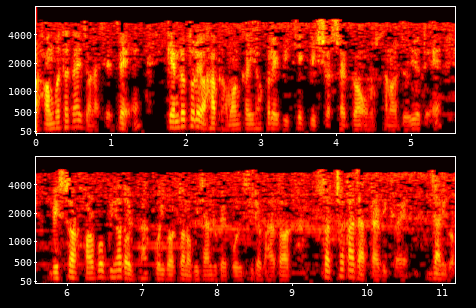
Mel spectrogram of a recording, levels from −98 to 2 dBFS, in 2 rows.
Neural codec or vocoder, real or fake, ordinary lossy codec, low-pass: none; real; MP3, 24 kbps; 7.2 kHz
